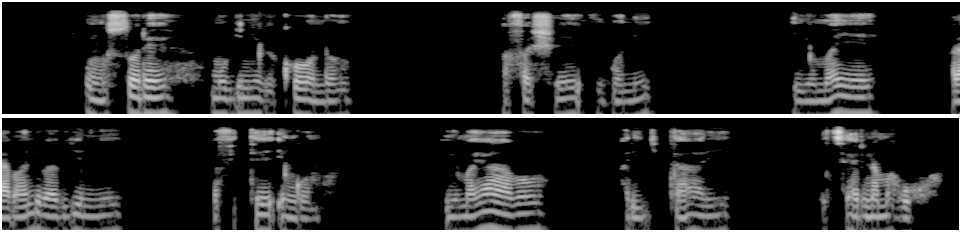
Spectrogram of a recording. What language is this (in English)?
Kinyarwanda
